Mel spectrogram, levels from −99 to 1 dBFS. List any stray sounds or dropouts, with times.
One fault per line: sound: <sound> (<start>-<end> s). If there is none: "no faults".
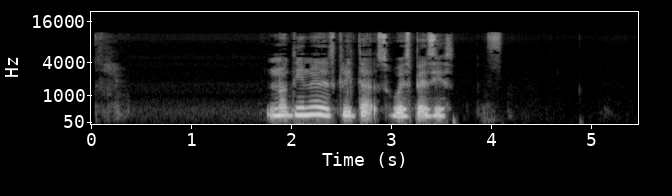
no faults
